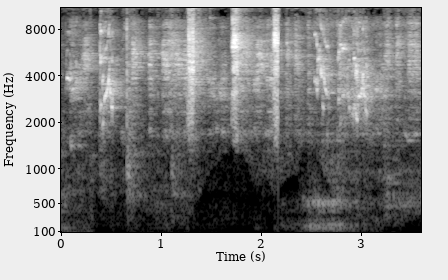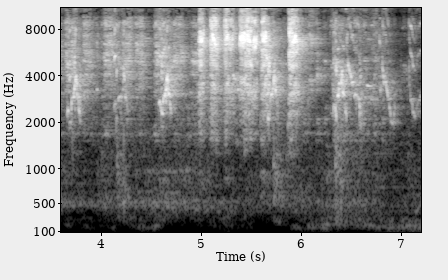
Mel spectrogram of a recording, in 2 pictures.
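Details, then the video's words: Budgerigars in a happy, playful mood producing lively high chatter of clicks, squeaks and chirps, dense and irregular, growing busier toward the end, over soft low background sound. "Happy & Playing Beautiful Budgies sounds"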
